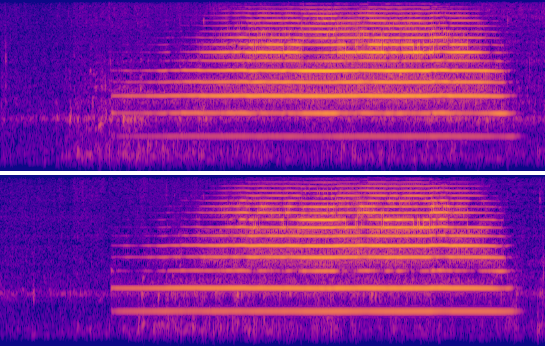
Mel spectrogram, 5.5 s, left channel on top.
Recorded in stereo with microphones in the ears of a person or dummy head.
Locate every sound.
1.1 s a trumpet: 15° right (ahead or behind), 3.5 m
